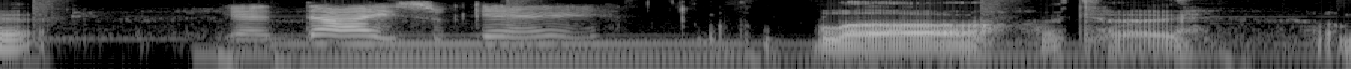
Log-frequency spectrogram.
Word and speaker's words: Daisuke: Yeah, Daisuke.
